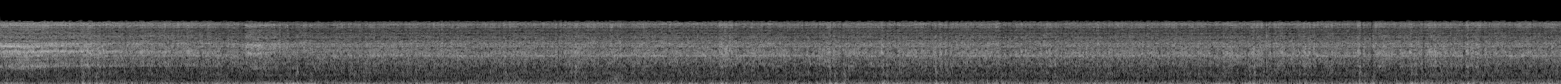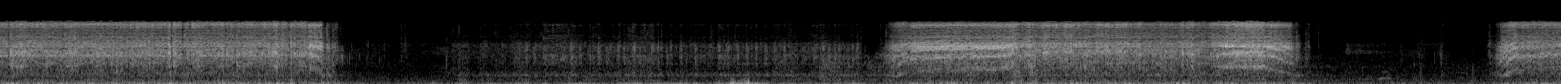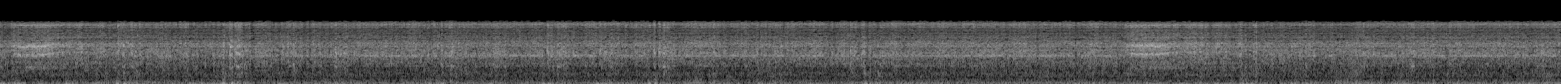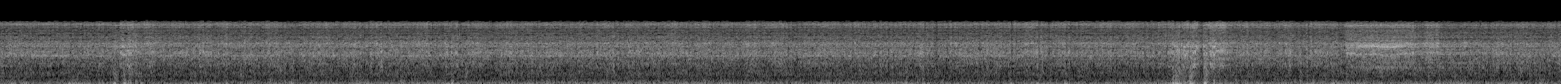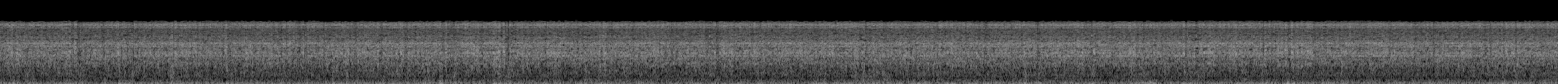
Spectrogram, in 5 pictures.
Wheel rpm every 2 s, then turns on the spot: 230, 230, 230, 240, 230, 240, 230, 230, 230, 170, 10, 20, 70, 220, 120, 80, 230, 230, 240, 230, 230, 230, 230, 230, 230, 230, 230, 230, 230, 230, 230, 230, 230, 230, 230, 230, 230, 230, 230.
20-24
